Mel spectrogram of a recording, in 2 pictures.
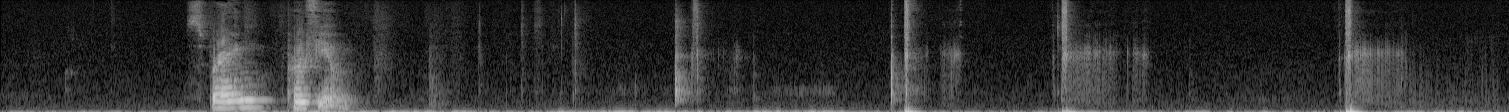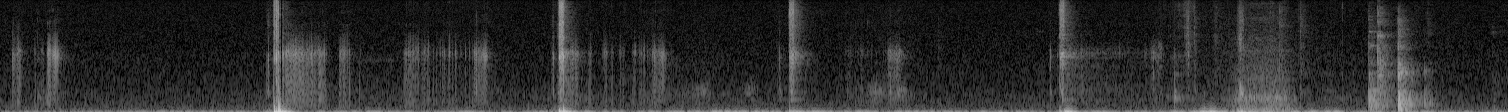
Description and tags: spraying perfume
burst, perfume, smelly, spray, spraying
